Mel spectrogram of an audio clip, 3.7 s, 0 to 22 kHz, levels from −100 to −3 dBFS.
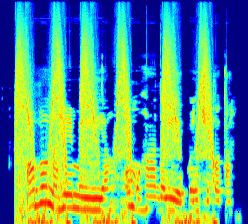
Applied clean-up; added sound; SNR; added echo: classical method Wiener filter.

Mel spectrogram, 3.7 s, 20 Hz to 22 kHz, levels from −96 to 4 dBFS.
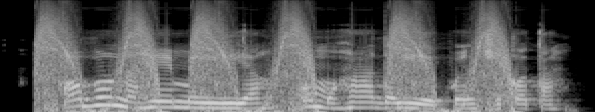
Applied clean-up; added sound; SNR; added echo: none; Scratching (performance technique); 3 dB; none.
